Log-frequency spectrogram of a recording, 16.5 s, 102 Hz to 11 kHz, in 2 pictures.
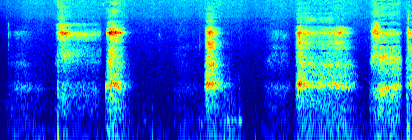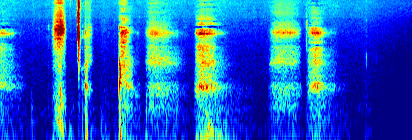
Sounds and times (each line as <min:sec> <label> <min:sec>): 0:00.2 Rough Breathing 0:02.7
0:05.4 Rough Breathing 0:08.7
0:10.6 Rough Breathing 0:12.9
0:13.6 Rough Breathing 0:15.0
